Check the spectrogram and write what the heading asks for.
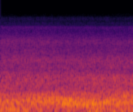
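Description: Surf breaking and washing up a shingle beach: a steady rush of water with a low rumble underneath.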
